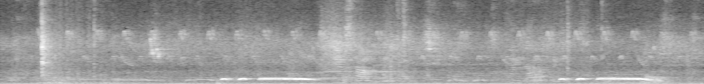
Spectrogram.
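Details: Spotted dove from northern Vietnam giving two low cooing phrases, each a short stuttered lead-in then a longer throaty coo about three seconds apart, over faint voices and rural background hum.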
